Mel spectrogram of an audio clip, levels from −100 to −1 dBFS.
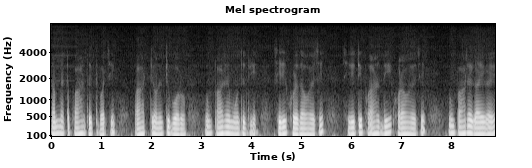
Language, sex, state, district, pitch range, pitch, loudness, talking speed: Bengali, male, West Bengal, Jhargram, 115-130 Hz, 120 Hz, -16 LUFS, 170 wpm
